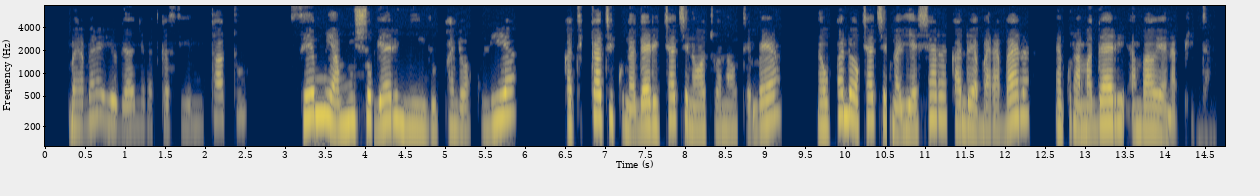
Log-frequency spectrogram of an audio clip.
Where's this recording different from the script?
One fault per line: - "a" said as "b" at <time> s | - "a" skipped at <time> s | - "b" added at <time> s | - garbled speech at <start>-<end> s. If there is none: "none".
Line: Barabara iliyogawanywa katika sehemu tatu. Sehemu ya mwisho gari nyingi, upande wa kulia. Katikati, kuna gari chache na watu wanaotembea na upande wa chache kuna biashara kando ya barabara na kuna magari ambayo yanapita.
none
